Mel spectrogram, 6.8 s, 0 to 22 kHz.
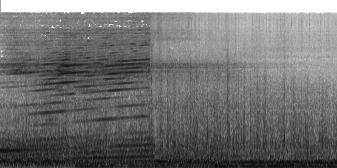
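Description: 2003 Ford Mustang SVT Cobra's supercharged 4.6-litre V8 pulling hard, heard from inside the cabin: a rising engine note with a high whine climbing with it. About three seconds in the rising note cuts off sharply, leaving a steady low drone.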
